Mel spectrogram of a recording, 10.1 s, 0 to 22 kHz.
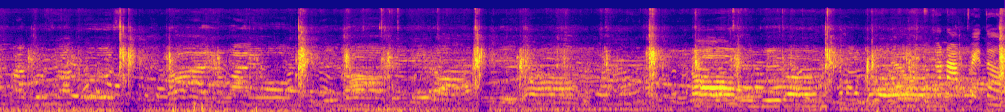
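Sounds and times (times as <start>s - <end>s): parade music with singing: 0.0s - 10.0s.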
